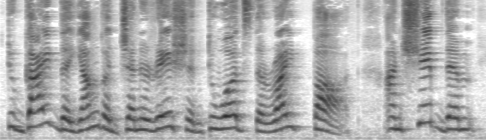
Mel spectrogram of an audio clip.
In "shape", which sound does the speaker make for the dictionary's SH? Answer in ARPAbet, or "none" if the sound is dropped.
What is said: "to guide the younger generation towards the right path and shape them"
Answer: SH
